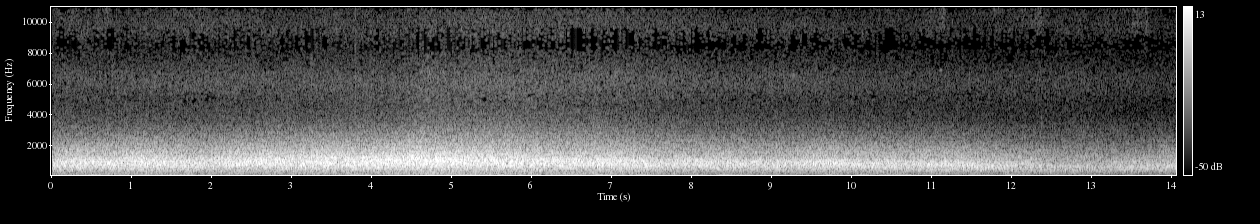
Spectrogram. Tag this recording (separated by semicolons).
moving; rustling; leaves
